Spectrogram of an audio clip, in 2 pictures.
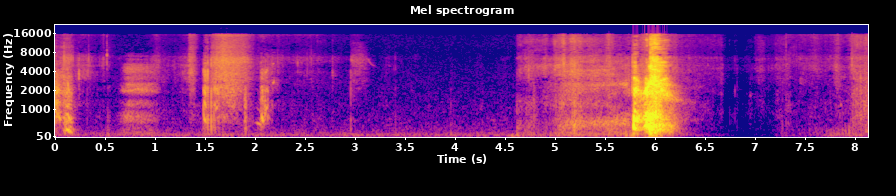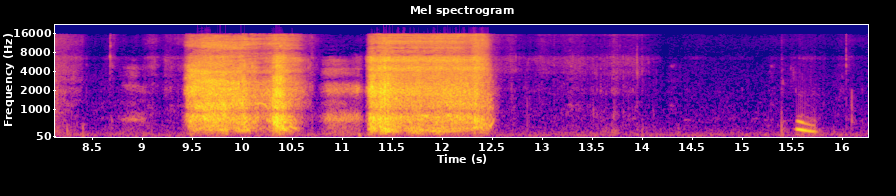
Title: trying to get over the autumn cold... #sneeze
